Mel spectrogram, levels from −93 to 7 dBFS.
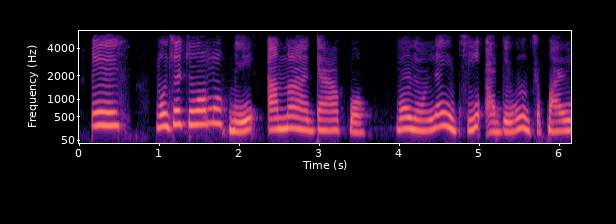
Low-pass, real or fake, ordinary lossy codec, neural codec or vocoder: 5.4 kHz; fake; none; codec, 44.1 kHz, 1.7 kbps, Pupu-Codec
